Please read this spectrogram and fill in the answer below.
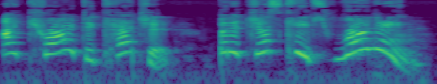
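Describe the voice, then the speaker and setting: A woman voicing a speedy, eager young girl in a storybook read-aloud, talking in an excited, loud way. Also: very high voice, a little slow, voice pushed up, exaggerated voice.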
